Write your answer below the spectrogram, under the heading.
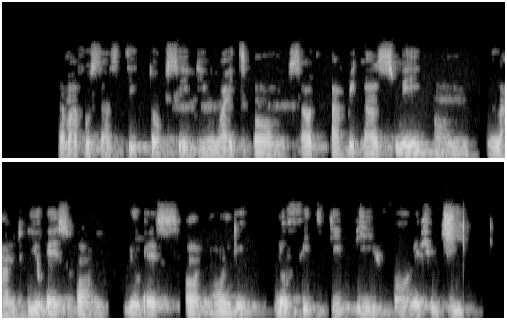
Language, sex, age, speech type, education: Nigerian Pidgin, male, 15-29, spontaneous, tertiary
